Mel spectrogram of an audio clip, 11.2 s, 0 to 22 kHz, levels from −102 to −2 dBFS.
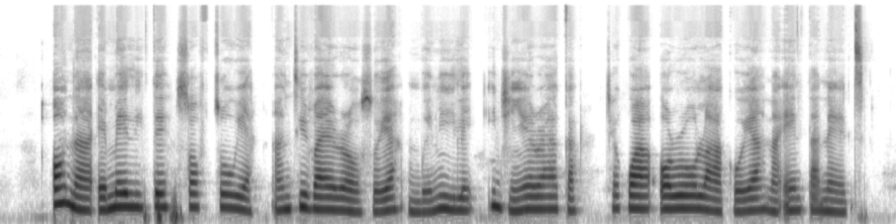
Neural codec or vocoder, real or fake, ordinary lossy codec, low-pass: none; real; Opus, 24 kbps; 19.8 kHz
